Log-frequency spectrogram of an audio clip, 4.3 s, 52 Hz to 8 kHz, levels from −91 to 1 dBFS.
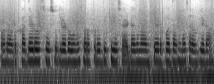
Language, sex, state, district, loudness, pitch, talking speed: Marwari, female, Rajasthan, Nagaur, -13 LUFS, 195 Hz, 180 wpm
